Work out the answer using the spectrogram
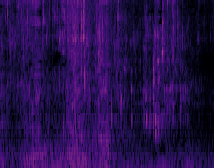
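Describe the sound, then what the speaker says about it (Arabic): Water poured from a container into a large cup for a homemade chicken feed mixture, a steady close splashing trickle ending in a few drips, with no talking. "هنحط ملو كوبايه كبيره كده من بتاعه الميه اهي، ملو كوبايه كده"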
